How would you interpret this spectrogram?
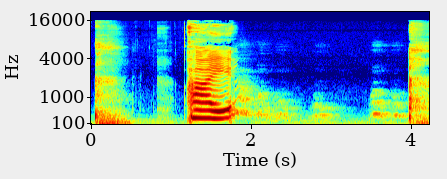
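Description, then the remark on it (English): A dog in an apartment lets out one loud, drawn-out, yelping bark, rising slightly in pitch, with a person's voice briefly heard before and after. “Sorry if you hear my dogs. They are still not used to the apartment living life yet, and every little thing they bark at.”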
